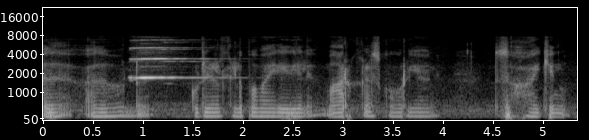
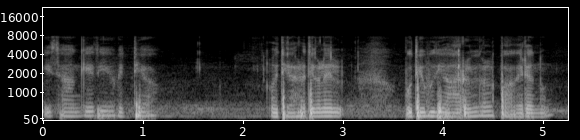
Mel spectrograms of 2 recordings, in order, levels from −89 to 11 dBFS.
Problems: background sounds at intervals, low volume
